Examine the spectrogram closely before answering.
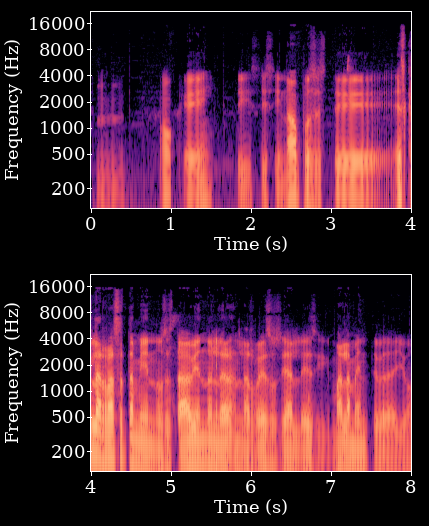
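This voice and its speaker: A man's ordinary speaking voice, medium in pitch, with lively intonation at a moderate pace, in a dry, close sound free of echo. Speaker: podcast host. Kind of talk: casual chat. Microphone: connection problems, audio may cut out.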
